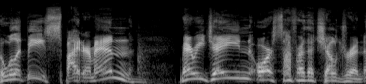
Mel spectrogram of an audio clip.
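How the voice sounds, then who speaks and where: Putting on a character voice, a man talks at a moderate pace, high in pitch with very wide pitch swings. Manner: menacing, taunting.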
